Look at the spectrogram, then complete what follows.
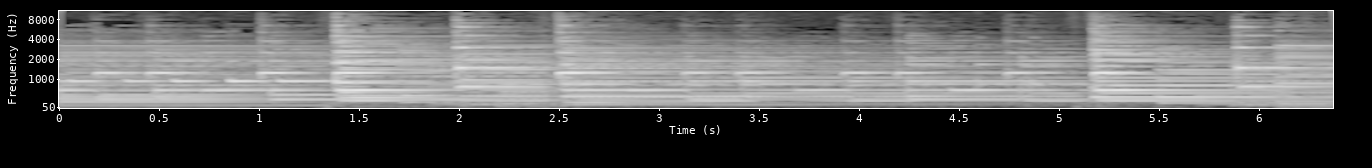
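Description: Solo piano music: a slow passage of chords, with new chords struck about a second and a half in, again a second later, and once more near the end, each left to ring and fade.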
